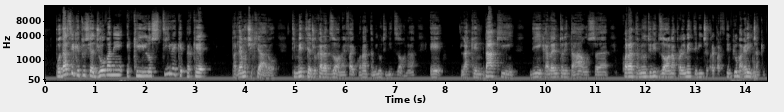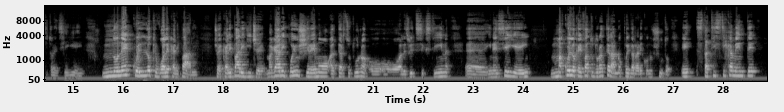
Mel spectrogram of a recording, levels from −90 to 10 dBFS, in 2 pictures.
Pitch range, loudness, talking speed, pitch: 110-165 Hz, -25 LUFS, 175 wpm, 140 Hz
